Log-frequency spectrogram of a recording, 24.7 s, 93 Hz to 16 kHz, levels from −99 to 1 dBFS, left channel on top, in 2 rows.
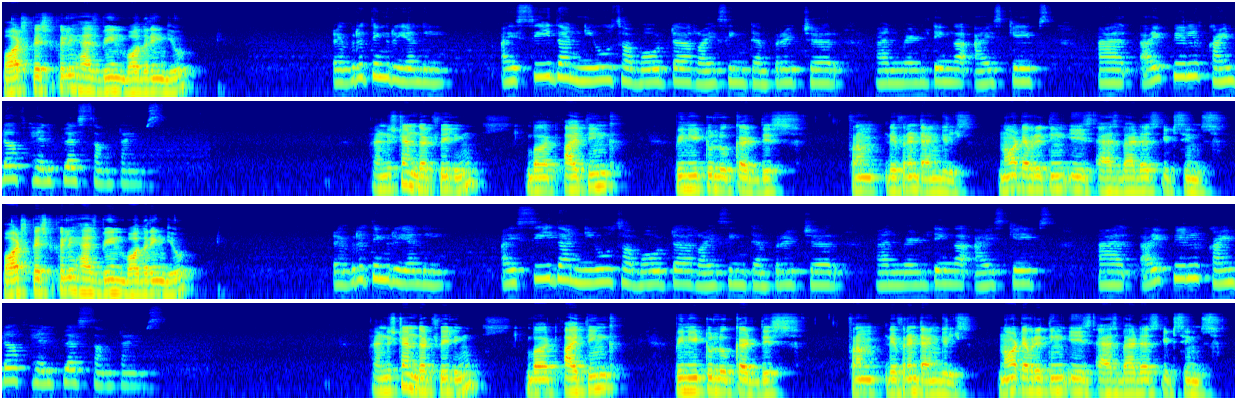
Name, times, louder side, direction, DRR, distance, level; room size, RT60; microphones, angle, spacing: voice 1, 0.0-1.8 16.0-17.1 17.6-18.5 19.1-20.3 20.8-22.0 22.3-24.5, right 2 dB, 25° right, 1.7 m, -33 dB
voice 2, 3.3-4.4 5.0-8.3 8.7-10.3 11.0-13.8, left 2 dB, 50° left, 2.2 m, -44 dB
8.2 x 8.1 x 4.8 m
head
